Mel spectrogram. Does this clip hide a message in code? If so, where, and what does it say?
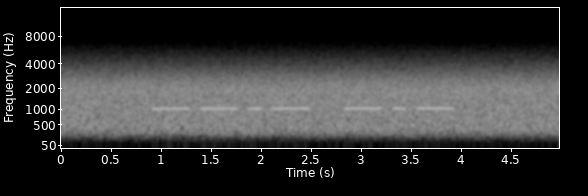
Yes: Morse code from 0.9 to 4.0 s, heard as a keyed tone, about 10 wpm, 1020 Hz, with heavy radio static. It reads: QK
